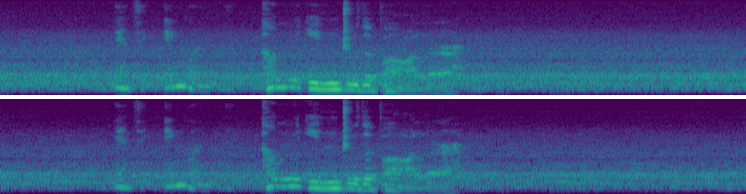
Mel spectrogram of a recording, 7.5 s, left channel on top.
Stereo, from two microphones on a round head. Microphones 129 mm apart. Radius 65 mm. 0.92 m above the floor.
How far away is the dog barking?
No dog barking in this recording.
